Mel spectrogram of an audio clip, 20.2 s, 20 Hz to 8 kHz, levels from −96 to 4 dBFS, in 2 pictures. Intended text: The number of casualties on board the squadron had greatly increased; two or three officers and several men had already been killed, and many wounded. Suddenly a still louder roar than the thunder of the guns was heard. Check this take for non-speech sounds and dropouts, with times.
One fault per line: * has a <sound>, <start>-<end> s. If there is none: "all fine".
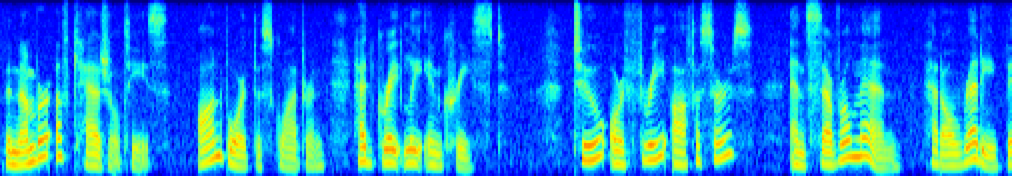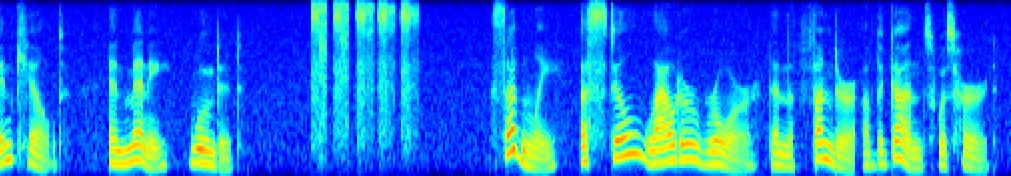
* has a laugh, 13.2-14.3 s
